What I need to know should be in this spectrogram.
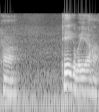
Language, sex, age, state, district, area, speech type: Hindi, male, 18-30, Madhya Pradesh, Bhopal, urban, spontaneous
